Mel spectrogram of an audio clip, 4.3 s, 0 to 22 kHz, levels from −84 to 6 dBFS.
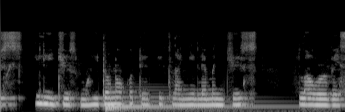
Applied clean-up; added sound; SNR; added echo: none; Bowed string instrument; 9 dB; none.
